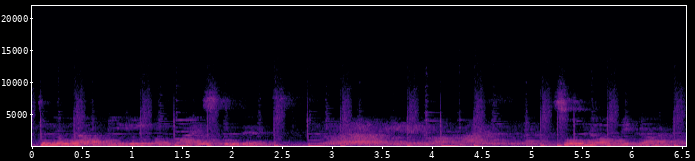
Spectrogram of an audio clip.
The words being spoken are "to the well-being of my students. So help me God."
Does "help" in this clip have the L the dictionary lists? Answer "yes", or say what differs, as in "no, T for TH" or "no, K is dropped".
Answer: no, L is dropped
